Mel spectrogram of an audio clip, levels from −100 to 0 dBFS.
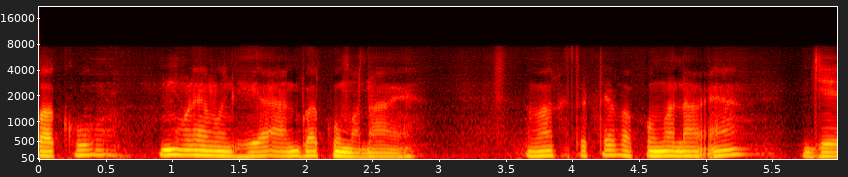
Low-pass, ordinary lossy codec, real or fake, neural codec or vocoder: none; none; fake; codec, 16 kHz, about 1 kbps, DyCAST, with the encoder's durations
